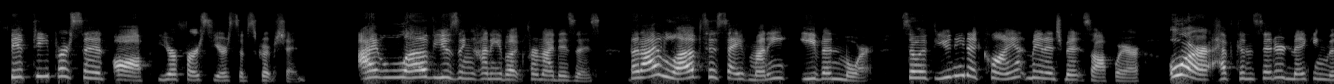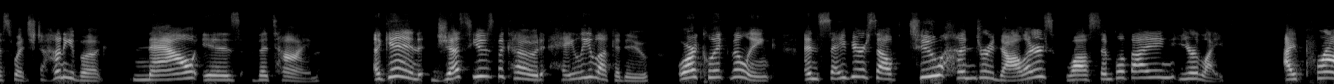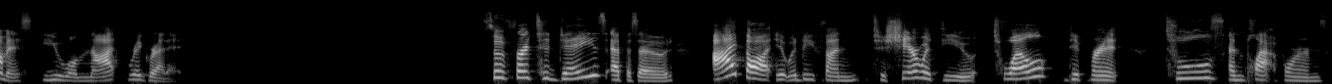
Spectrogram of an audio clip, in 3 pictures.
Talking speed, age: 125 wpm, 30-49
